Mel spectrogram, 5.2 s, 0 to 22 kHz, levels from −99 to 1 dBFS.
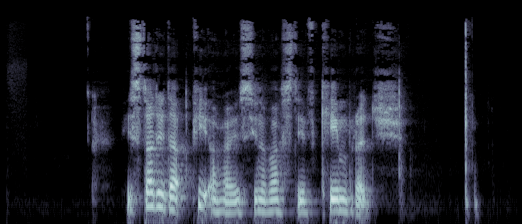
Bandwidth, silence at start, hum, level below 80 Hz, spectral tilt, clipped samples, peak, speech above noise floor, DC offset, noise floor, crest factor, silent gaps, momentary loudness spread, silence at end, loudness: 16 kHz; 0.9 s; none; -68 dBFS; -4 dB/octave; under 0.1%; -4 dBFS; 65 dB; under 0.1%; -89 dBFS; 22 dB; none; 11 LU; 0.45 s; -25 LUFS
